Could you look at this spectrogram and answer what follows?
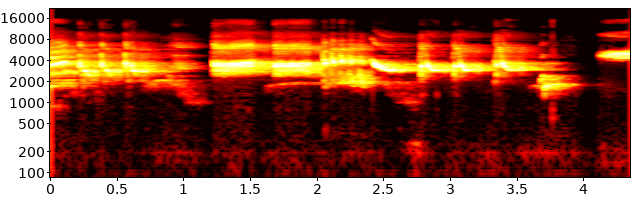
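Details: Rival-provoked Asian pied starling song: rapid stuttering notes, then bright buzzy whistled phrases and down-slurred calls, ending after a short gap with a high whistle.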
